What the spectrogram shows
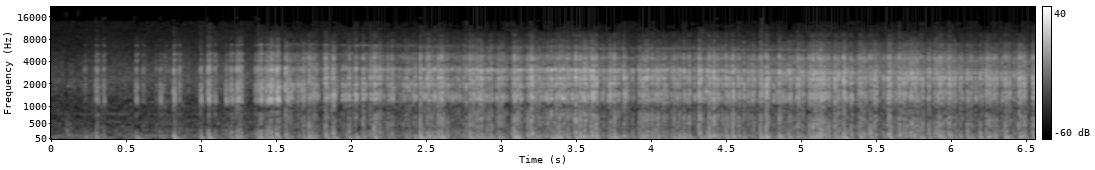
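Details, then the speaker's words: Water in a glass venturi boiling at room temperature in the low-pressure throat as flow rate increases; scattered crackles swell into dense steady hissing crackle as cold-steam cavitation bubbles collapse entering the higher-pressure diffuser. "bubbles are formed these are cavities filled with cold steam and other gases diffuse from the liquid the noise is generated by the collapse of these problems as they move into the higher pressure in the diffuser"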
